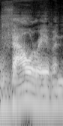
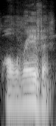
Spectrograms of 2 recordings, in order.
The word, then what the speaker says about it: Valravn: this i was saying val raven because you know i'm a silly american but apparently it's pronounced wall raven and i'm probably still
